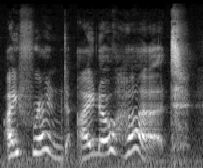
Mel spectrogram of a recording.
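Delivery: high, slow little-critter voice; possum voice. Acted. Possum reassuring the player in a high critter voice. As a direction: speak as a timid possum.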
